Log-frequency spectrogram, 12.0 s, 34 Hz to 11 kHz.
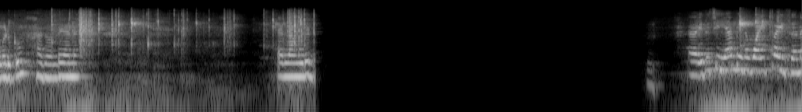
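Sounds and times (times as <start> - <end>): metal spoon scraping glass cup: 1.5 - 3.0, 11.0 - 11.9.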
